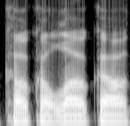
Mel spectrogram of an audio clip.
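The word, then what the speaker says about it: Koko Loco: It's not Coco, and he was loco for naming it that. But it's spelled K-O-K-O, and a rose that'll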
